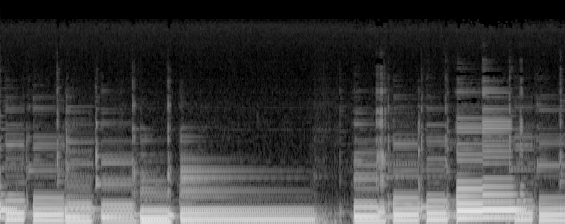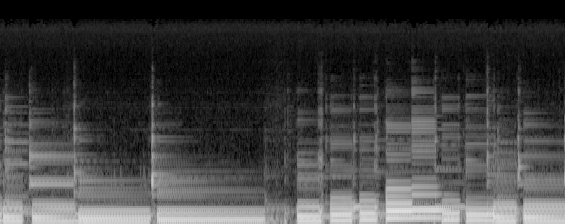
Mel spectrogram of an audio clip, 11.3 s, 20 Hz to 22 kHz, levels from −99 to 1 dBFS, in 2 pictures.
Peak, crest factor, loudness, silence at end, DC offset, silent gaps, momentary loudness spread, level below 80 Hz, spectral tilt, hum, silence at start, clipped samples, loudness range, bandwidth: -4 dBFS; 14 dB; -18 LUFS; 0 s; under 0.1%; none; 8 LU; -26 dBFS; -12 dB/octave; none; 0 s; under 0.1%; 3 LU; 4.4 kHz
